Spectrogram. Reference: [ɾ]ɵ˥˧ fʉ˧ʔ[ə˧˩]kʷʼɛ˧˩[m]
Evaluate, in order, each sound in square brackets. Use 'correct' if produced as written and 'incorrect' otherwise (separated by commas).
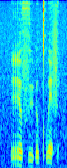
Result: incorrect, incorrect, incorrect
